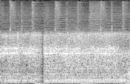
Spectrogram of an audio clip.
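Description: A damaged rally car driven by Javier Pardo creeps slowly past at the start of the second stage, smoking heavily, apparently with a broken radiator. Its engine holds a low, steady rumble with a faint rhythmic throb, loud and continuous for the whole moment.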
